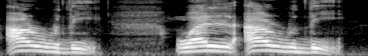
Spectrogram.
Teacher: Nah, alnya terbaca. Kemudian ada ro, ini termasuk mufakhom, dibaca tebal roknya ya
